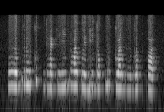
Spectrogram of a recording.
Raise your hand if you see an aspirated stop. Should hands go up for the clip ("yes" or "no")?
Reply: no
